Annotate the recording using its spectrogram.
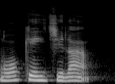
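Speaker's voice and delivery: plain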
